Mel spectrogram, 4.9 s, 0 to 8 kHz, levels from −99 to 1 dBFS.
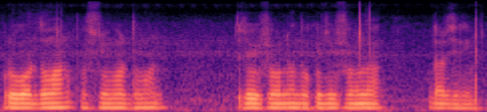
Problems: low volume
